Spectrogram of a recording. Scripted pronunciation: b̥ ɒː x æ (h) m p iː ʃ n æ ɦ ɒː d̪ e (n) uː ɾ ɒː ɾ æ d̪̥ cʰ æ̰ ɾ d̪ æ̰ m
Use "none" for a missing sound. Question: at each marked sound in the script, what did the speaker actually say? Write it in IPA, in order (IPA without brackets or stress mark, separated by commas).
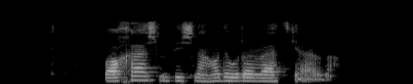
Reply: ʃ, none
